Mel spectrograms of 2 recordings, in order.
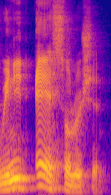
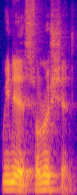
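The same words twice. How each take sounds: First: "a" said as a full, stressed ay; wrong full a. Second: "a" said as a quick weak uh; reduced a. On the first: Teacher showing the wrong way to learners. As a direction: land on the "a" as a separate clear vowel. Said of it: "We don't say". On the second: Teacher giving the right version after the wrong one. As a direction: let "a" run into "solution" unstressed. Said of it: "No, a የለን". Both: Shown as a demonstration.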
